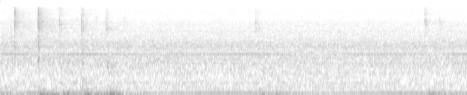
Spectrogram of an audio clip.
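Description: Computer keyboard being typed on: a few soft keystrokes, mostly in the first half-second, as digits are entered.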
